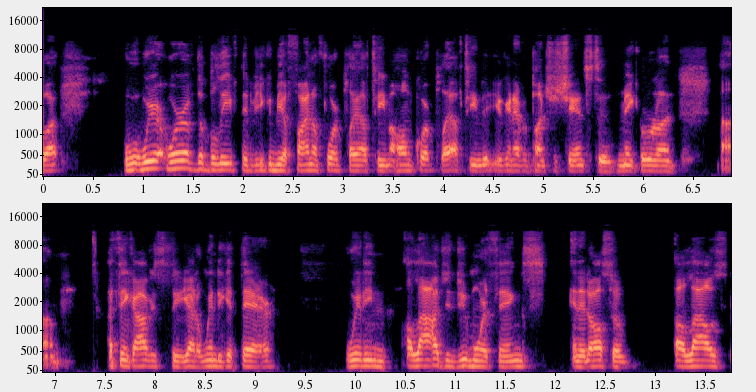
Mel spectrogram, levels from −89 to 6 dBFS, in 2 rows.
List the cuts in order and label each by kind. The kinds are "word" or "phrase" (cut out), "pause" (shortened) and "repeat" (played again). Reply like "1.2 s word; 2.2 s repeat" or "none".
7.4 s word; 10.5 s word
